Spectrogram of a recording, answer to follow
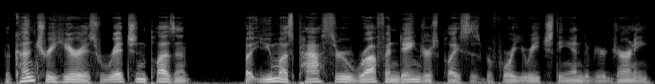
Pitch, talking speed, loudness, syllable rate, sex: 100 Hz, 220 wpm, -22 LUFS, 5.5 syllables/s, male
